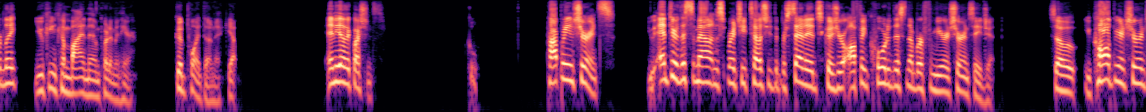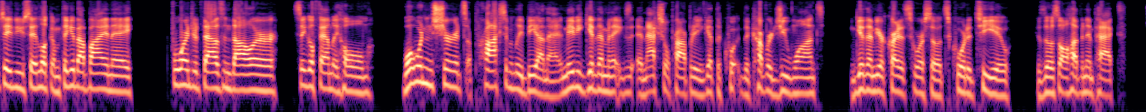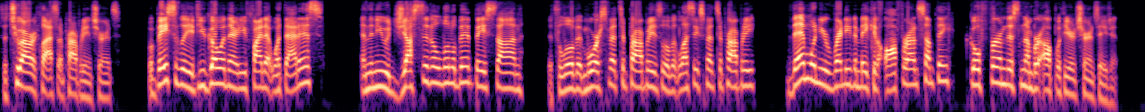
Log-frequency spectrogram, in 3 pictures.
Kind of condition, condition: setting, live audience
